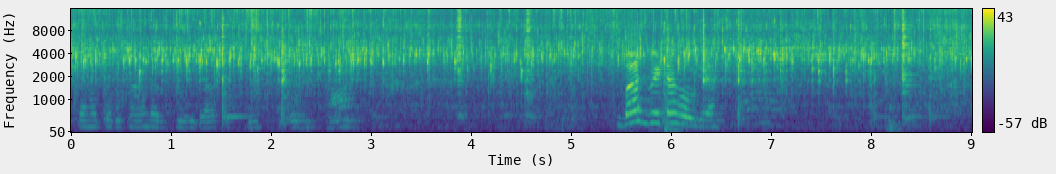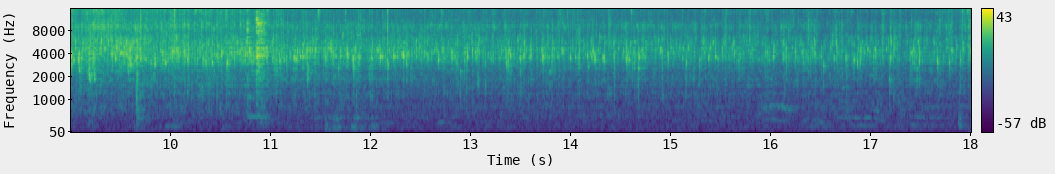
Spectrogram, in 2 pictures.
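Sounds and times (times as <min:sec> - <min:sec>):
mangoes sizzling in hot oil: 0:00.0 - 0:18.0
steel ladle knocking on pot: 0:05.9 - 0:07.1, 0:08.0 - 0:09.8.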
